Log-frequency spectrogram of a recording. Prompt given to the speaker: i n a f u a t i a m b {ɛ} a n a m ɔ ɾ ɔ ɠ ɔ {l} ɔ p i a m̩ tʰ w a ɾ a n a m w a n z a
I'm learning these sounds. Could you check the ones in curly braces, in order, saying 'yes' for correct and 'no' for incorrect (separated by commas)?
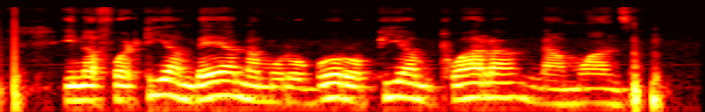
yes, no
